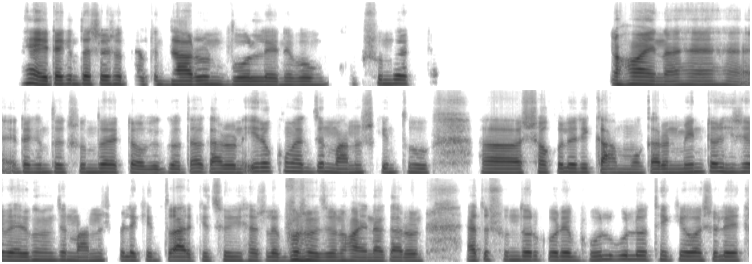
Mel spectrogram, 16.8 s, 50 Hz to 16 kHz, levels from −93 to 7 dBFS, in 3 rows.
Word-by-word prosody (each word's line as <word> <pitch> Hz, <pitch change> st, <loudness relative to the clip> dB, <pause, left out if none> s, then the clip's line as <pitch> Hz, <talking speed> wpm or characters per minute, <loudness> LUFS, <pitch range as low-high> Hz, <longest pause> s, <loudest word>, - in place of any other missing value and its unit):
হ্যাঁ। 190 Hz, -3 st, +7 dB
এটা 165 Hz, -, +5 dB
কিন্তু 165 Hz, 0 st, +1 dB
আসলে 165 Hz, 0 st, +2 dB
সত্যি, 160 Hz, -1 st, -3 dB
আপনি 150 Hz, +1 st, -8 dB
দারুন 150 Hz, +1 st, +6 dB, 0.2 s
বললেন। 145 Hz, -1 st, +2 dB
এবং 140 Hz, 0 st, 0 dB, 0.3 s
খুব 160 Hz, -, -27 dB
সুন্দর 170 Hz, 0 st, +1 dB
একটা 160 Hz, -, -33 dB, 1.5 s
হয় 160 Hz, -1 st, +8 dB
না। -, -, +2 dB
হ্যাঁ, 145 Hz, 0 st, +1 dB
হ্যাঁ। 135 Hz, -2 st, -5 dB
এটা 160 Hz, 0 st, -2 dB
কিন্তু 155 Hz, 0 st, -4 dB, 0.2 s
সুন্দর 160 Hz, +1 st, +1 dB
একটা 155 Hz, -, -4 dB
অভিজ্ঞতা। 140 Hz, +2 st, -3 dB
কারণ, 155 Hz, 0 st, +2 dB
এরকম 180 Hz, +1 st, -1 dB
একজন 165 Hz, +1 st, -3 dB
মানুষ 150 Hz, +1 st, -2 dB
কিন্তু 160 Hz, +1 st, -6 dB, 0.6 s
আ -, -, +2 dB, 0.3 s
সকলেরই 160 Hz, 0 st, 0 dB
কাম্য। 145 Hz, -1 st, -1 dB
কারণ, 145 Hz, 0 st, +1 dB
মেন্টর 165 Hz, +2 st, +1 dB
হিসেবে 160 Hz, 0 st, +1 dB
এরকম 160 Hz, +2 st, +1 dB
একজন 155 Hz, 0 st, -2 dB
মানুষ 150 Hz, +1 st, -4 dB
পেলে 155 Hz, -1 st, -1 dB
কিন্তু, 150 Hz, 0 st, -8 dB
আর 145 Hz, -, +3 dB
কিছুই 155 Hz, +2 st, -4 dB
আসলে 150 Hz, +1 st, -2 dB
প্রয়োজন 150 Hz, -3 st, +3 dB
হয় 140 Hz, -1 st, +2 dB
না। 140 Hz, -, +2 dB
কারণ, 140 Hz, 0 st, 0 dB, 0.4 s
এত 155 Hz, -, -2 dB
সুন্দর 165 Hz, 0 st, 0 dB
করে 160 Hz, 0 st, +3 dB
ভুলগুলো 175 Hz, +2 st, -1 dB
থেকেও 165 Hz, 0 st, 0 dB
আসলে, 160 Hz, +1 st, 0 dB
155 Hz, 180 wpm, -22 LUFS, 150-165 Hz, 1.5 s, হয়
